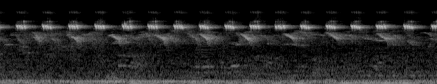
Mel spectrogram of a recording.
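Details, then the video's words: Cricket used as a training voice for songbirds. Bright, piercing chirps sound loud and clear, spaced evenly about four per second, with quiet descending chirps and soft background noise beneath. "masteran jangkrik untuk burung"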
